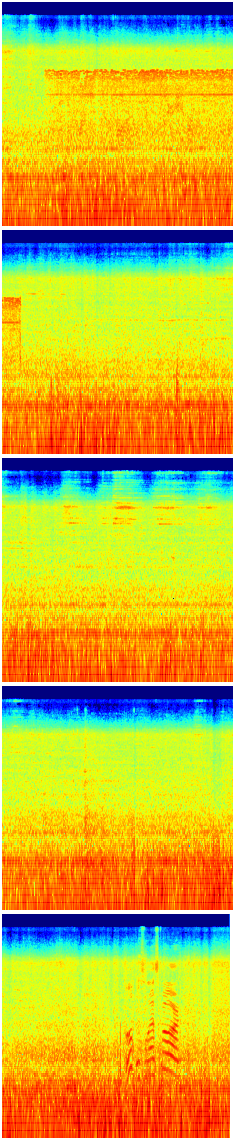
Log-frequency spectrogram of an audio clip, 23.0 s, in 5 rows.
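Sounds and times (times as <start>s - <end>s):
train wheels rumbling on rail: 0.0s - 23.0s
high wheel squeal: 0.9s - 5.5s, 10.4s - 14.3s.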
